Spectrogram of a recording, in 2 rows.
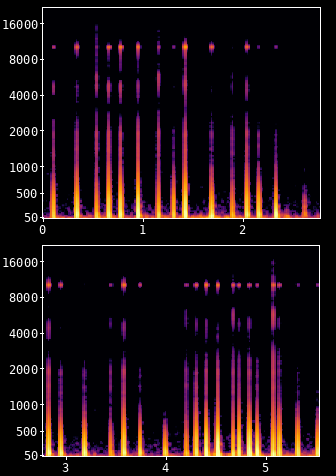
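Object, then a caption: Small glass dropper bottle. Long nails tap and scratch a small dark green glass serum bottle with a dropper cap, making a run of about 31 quick, separate clicks in an uneven rhythm. Each tap is a short, dry tick with a dull low body and a faint bright edge, dying away almost at once with no ringing.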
